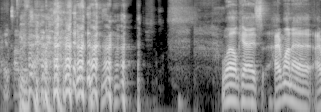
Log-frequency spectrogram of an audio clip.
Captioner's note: laughter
